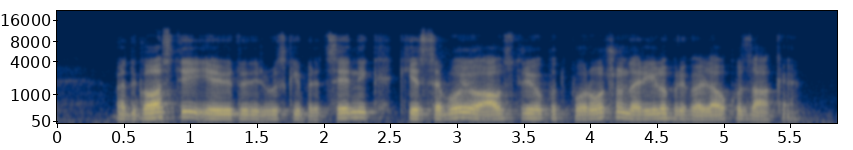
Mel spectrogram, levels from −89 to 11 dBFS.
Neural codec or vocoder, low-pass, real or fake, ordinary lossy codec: none; 9.9 kHz; real; Opus, 24 kbps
